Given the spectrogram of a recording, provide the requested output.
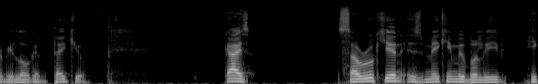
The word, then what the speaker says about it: Tsarukyan: I think now, after that performance with Arman Tsarukyan, excuse me.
